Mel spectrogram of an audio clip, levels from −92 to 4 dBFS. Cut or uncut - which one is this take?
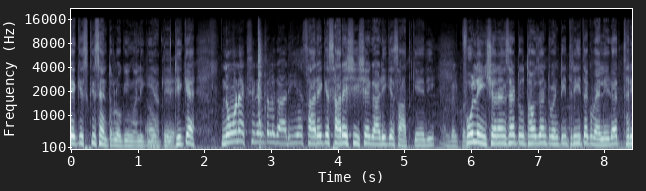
uncut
